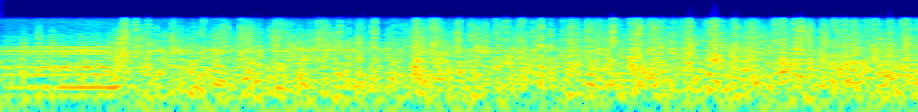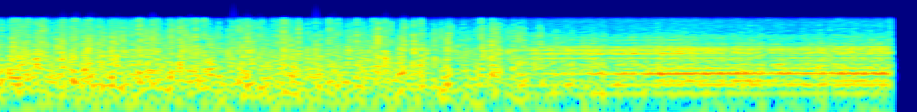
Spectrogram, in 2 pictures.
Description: Wind gusting by as a large motor hums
